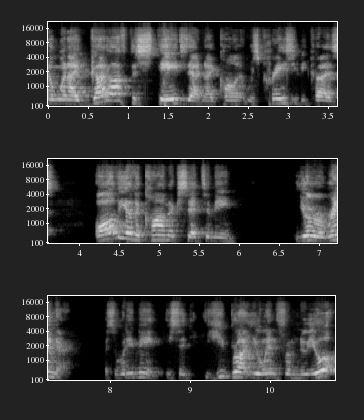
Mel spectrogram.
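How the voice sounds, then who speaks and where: A high-pitched man in a Boston accent at a moderate pace, with ordinary pitch variation and big swings in loudness. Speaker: comedian. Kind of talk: interview, casual storytelling.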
